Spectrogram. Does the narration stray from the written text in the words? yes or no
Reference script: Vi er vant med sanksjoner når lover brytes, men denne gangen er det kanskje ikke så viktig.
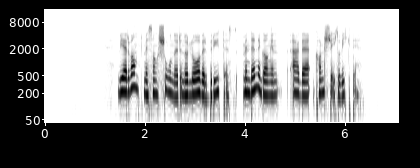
yes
